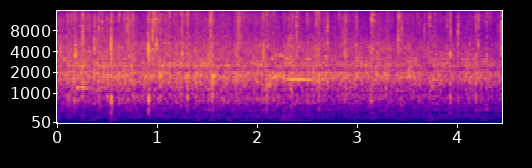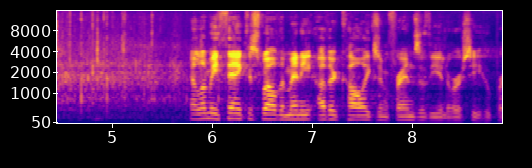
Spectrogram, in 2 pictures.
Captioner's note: applause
